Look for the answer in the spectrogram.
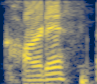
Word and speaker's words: Cardiff: Uh-huh. – I'm calling with the Bank of Cardiff, and it's spelled C-A-R-D-I-F-F, as in Frank Frank, so it's like car and then different.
